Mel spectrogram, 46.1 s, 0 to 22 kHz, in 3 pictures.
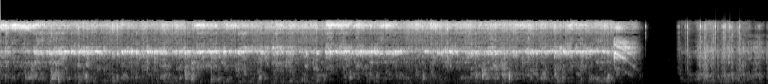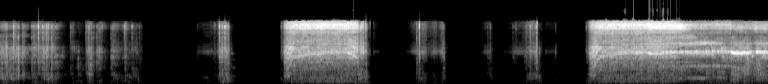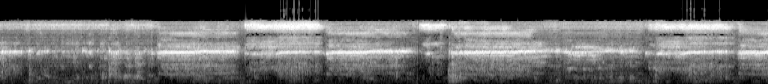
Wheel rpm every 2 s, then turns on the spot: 230, 230, 230, 230, 230, 230, 70, 10, 30, 0, 60, 80, 0, 40, 220, 230, 230, 220, 220, 220, 220, 220, 220.
14-18 22-24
